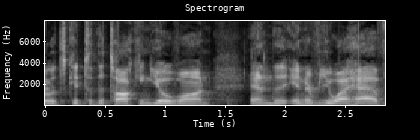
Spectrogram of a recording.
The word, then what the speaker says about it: Jovan: really matter and I know how to say yovon tell people the correct pronunciation of your your name primarily your last name uh Yovan how how bad do people butcher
